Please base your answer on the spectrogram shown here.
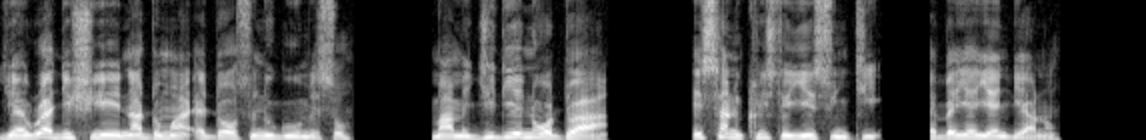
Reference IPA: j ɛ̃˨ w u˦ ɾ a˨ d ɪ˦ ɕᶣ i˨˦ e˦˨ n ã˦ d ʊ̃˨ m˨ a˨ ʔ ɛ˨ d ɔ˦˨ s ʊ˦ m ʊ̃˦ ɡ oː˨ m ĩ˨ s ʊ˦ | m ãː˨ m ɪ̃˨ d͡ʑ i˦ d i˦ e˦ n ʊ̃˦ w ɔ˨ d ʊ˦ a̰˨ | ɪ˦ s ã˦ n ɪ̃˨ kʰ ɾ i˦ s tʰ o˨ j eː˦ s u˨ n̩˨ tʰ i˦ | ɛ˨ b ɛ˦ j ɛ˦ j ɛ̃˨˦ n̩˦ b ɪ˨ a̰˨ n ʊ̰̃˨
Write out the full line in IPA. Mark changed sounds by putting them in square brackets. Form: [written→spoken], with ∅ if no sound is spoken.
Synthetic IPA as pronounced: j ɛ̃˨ w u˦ ɾ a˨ d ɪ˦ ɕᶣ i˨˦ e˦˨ n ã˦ d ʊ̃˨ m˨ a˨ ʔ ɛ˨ d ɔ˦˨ s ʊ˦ [m→n] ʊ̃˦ ɡ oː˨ m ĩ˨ s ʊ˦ | m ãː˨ m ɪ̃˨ d͡ʑ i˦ d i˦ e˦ n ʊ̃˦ w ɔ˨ d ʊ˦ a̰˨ | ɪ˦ s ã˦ n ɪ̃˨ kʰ ɾ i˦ s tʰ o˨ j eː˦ s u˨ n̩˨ tʰ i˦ | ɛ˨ b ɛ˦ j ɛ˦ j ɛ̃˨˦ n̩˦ [b→d] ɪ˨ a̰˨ n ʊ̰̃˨

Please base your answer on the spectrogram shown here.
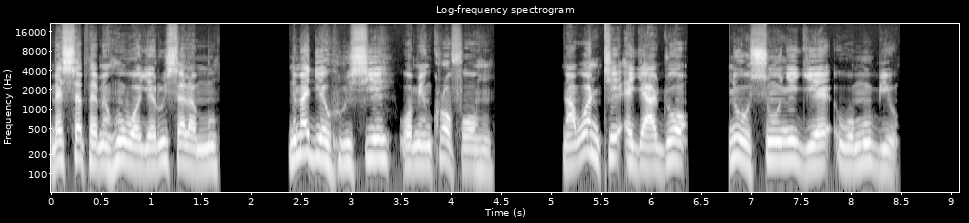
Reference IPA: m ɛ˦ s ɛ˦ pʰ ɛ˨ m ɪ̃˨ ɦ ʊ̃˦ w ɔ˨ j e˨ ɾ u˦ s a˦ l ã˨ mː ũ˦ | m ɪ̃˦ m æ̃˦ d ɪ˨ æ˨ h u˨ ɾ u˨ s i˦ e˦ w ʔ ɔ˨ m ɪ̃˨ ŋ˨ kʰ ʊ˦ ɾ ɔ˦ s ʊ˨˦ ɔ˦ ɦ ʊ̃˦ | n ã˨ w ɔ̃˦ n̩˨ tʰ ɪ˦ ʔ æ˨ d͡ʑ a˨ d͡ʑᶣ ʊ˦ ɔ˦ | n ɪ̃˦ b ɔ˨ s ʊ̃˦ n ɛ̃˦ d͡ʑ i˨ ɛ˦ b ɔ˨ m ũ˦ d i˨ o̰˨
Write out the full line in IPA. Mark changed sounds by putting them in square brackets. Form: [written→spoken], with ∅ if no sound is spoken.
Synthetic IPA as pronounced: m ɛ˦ s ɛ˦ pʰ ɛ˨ m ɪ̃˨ ɦ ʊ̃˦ w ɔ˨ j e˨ ɾ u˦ s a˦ l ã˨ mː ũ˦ | [m→n] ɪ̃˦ m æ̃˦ d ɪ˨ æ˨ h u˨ ɾ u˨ s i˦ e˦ w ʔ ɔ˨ m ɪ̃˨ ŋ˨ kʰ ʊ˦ ɾ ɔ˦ [s→f] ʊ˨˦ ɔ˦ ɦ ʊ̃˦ | n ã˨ w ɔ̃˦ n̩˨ tʰ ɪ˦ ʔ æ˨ d͡ʑ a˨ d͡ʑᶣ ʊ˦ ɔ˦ | n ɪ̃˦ [b→w] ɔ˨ s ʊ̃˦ [n→ɲ] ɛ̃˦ d͡ʑ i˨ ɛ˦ [b→w] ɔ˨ m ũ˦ [d→b] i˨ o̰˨

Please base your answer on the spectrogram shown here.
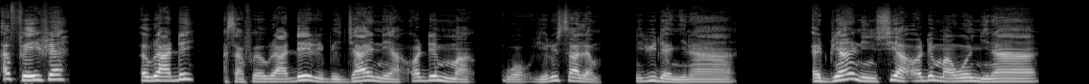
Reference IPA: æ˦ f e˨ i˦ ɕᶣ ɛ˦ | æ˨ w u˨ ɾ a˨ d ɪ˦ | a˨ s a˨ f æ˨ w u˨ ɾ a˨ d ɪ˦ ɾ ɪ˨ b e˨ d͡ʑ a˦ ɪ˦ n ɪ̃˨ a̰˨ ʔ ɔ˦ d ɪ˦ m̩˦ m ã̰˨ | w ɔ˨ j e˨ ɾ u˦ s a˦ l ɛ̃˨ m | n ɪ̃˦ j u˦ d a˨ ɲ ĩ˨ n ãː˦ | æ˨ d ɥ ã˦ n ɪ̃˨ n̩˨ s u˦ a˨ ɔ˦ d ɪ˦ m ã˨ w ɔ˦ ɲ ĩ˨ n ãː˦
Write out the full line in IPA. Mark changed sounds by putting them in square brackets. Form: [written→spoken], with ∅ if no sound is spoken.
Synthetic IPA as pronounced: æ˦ f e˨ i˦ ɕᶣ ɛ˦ | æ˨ w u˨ ɾ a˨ d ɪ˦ | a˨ s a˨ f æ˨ w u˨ ɾ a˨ d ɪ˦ ɾ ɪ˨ b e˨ d͡ʑ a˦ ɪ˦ n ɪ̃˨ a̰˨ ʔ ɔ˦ d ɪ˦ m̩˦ m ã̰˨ | w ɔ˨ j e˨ ɾ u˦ s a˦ l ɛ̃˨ m | n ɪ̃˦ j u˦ d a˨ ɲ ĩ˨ n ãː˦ | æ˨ d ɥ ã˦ n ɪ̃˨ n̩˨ s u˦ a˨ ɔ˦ d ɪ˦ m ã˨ w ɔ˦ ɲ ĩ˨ n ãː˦

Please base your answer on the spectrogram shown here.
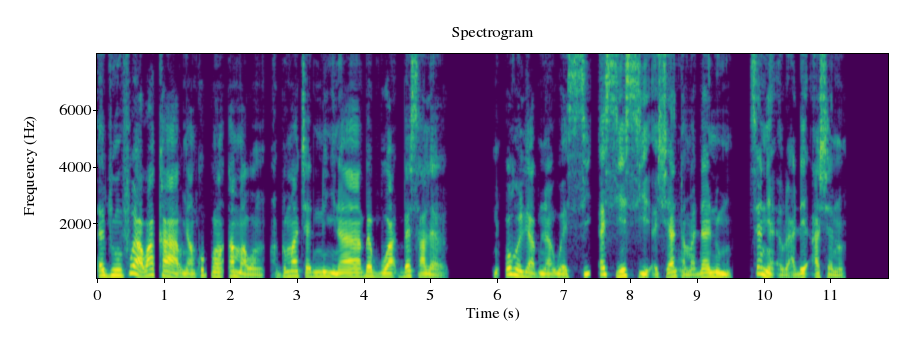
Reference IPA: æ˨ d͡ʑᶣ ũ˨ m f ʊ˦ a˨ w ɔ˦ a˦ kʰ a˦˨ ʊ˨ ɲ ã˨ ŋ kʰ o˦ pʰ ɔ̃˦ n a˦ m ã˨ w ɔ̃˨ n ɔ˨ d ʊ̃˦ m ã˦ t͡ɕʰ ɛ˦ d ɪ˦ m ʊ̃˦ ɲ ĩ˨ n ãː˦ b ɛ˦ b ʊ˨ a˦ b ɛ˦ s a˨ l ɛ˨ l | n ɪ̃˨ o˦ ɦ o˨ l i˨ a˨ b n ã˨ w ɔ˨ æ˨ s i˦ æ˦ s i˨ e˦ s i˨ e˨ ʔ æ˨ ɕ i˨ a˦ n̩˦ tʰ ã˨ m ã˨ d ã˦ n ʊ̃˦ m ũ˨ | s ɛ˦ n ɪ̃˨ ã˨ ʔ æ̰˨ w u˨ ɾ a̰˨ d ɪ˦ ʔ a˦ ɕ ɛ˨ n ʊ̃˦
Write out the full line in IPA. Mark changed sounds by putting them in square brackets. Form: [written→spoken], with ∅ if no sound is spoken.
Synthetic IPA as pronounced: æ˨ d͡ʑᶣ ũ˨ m f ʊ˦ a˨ w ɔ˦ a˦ kʰ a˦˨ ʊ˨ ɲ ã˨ ŋ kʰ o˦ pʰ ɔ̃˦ n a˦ m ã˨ w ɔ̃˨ n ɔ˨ d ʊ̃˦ m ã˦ t͡ɕʰ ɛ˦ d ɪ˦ [m→n] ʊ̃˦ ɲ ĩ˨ n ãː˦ b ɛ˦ b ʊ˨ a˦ b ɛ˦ s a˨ l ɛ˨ l | n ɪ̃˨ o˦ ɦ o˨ l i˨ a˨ b n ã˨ w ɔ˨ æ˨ s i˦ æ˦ s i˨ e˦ s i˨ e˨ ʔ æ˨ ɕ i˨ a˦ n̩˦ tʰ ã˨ m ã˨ d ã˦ n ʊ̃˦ m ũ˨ | s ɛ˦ n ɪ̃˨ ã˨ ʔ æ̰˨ w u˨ ɾ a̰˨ d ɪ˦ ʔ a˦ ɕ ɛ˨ n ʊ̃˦

